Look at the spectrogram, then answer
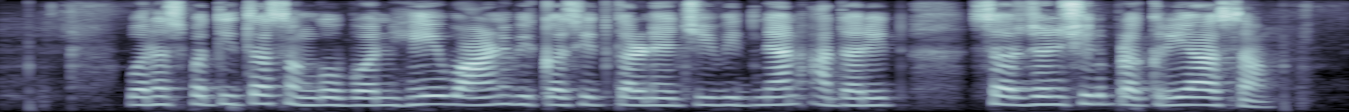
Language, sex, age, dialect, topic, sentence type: Marathi, female, 25-30, Southern Konkan, agriculture, statement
